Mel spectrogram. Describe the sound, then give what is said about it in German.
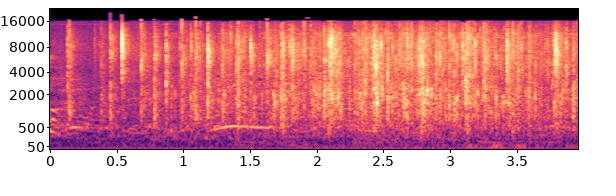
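A crowd at a performance by a band breaks into dense, sustained applause, many hands clapping at once in a steady patter that holds and swells slightly across the whole stretch, with a faint voice briefly audible underneath. “Normalerweise kommt an dieser Stelle wirklich ein ganz spontaner, donnernder Applaus für mich, denn so viel Schwachsinn muss man sich morgens erzählen, erst mal einfallen lassen.”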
